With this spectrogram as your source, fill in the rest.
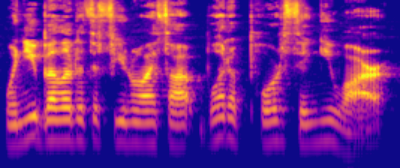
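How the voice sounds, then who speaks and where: A man's voice: medium pitch, lively intonation, fast talker, gravelly, voice pushed up. A man voicing a snobbish teenage girl from a storybook, prim, condescending and boastful. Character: snobbish, boastful older sister, a girl in her teens.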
